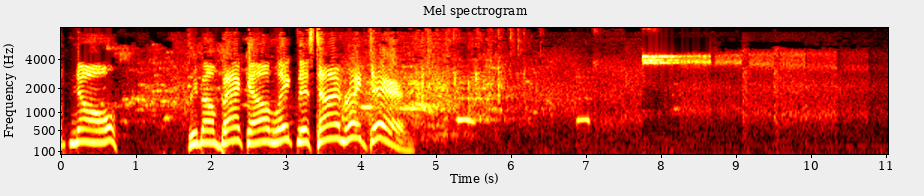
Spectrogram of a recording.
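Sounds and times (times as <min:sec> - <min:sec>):
speech: 0:00.0 - 0:01.0, 0:01.7 - 0:05.0
crowd noise: 0:00.0 - 0:11.0
referee's whistle during basketball game: 0:06.9 - 0:10.2.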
